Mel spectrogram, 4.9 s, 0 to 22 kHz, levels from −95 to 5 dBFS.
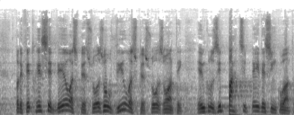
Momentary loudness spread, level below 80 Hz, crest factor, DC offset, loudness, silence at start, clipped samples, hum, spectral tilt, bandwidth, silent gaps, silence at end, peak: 4 LU; -46 dBFS; 14 dB; under 0.1%; -17 LUFS; 0 s; under 0.1%; none; -5 dB/octave; 15 kHz; none; 0 s; -2 dBFS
